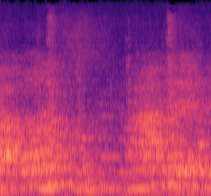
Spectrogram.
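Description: Children's choir of elementary-school students singing together, holding long notes.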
